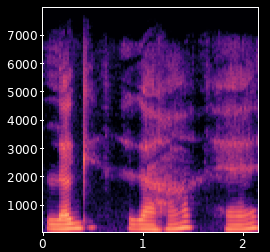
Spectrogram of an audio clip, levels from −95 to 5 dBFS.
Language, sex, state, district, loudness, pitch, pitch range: Hindi, female, Bihar, Patna, -21 LUFS, 160 Hz, 155-185 Hz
